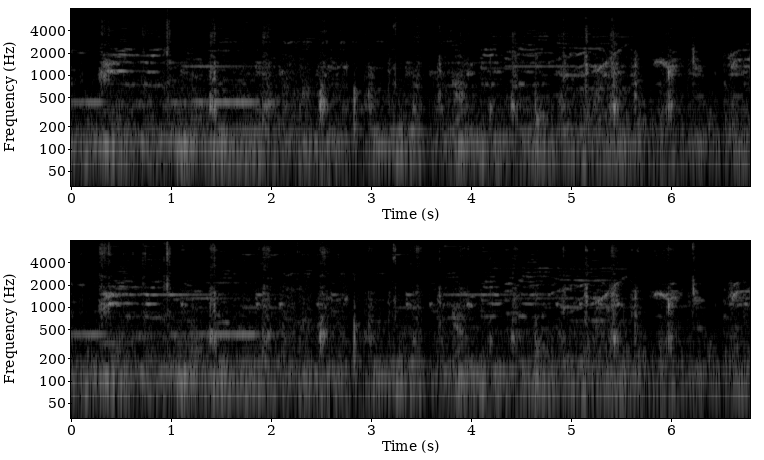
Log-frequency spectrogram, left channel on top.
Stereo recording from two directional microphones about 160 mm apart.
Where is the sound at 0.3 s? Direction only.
10° left (ahead or behind).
